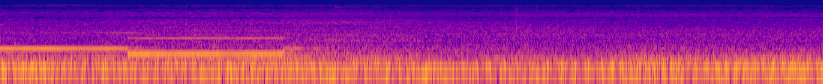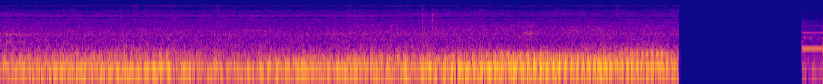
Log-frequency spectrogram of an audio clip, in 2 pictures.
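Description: Railway level-crossing warning alarm sounding its two-tone high-low signal, which stops about two seconds in. Then steady motor traffic noise of passing vehicles, with an engine revving up near the end, before the sound cuts off abruptly shortly before the end.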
